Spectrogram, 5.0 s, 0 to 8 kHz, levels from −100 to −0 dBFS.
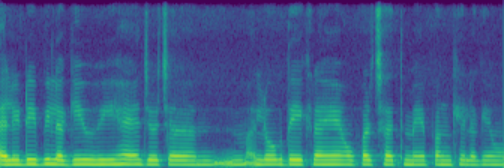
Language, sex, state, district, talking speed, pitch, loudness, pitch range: Hindi, female, Uttar Pradesh, Muzaffarnagar, 215 wpm, 210 Hz, -18 LUFS, 200-210 Hz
